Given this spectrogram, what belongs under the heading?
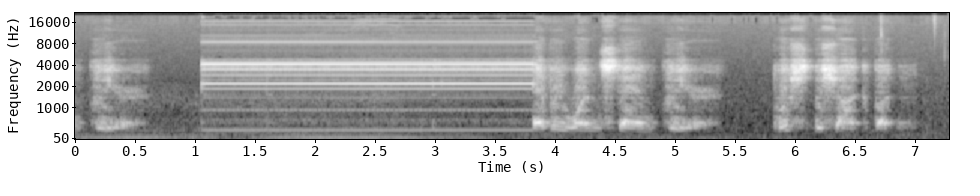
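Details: Infant AED training demonstration for a healthcare provider as a single rescuer: after "shock advised, charging," a steady high-pitched tone lasts nearly three seconds with speech around it; an AED shock-ready prompt tone.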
